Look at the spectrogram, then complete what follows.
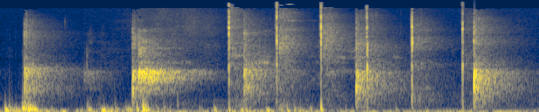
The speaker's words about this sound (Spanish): Esa es una de las tres personas que va a escuchar el post que estaba aplaudiendo ahí.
